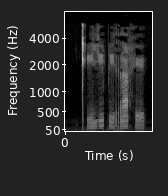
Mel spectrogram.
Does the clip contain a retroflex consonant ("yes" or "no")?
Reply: no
